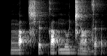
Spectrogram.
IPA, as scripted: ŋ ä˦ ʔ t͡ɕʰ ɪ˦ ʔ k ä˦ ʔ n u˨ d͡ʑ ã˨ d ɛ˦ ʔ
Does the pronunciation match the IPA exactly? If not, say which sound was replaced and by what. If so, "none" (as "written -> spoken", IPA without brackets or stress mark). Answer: u˨ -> u˦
